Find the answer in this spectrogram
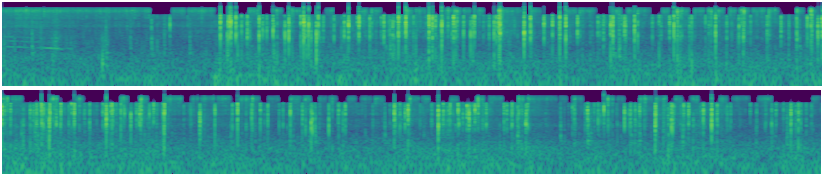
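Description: Large open fire crackling and popping: quiet at first, then from about two seconds in a dense, steady run of sharp crackles and pops.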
